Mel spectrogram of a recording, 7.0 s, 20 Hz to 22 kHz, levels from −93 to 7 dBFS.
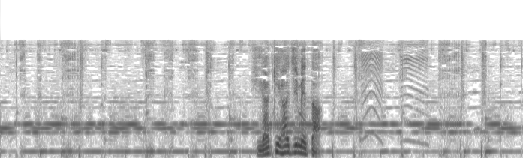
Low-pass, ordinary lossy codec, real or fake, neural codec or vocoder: none; none; real; none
